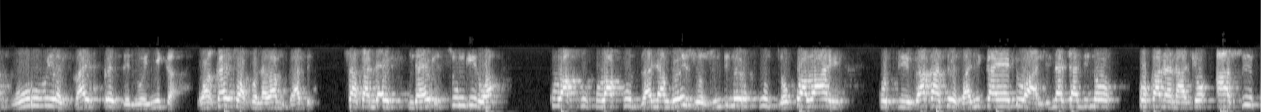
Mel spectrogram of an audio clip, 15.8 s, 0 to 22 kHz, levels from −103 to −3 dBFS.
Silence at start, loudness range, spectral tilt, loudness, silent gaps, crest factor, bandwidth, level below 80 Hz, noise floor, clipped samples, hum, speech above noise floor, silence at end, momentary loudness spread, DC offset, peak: 0 s; 2 LU; -1.5 dB/octave; -15 LUFS; none; 12 dB; 3.8 kHz; -50 dBFS; -74 dBFS; under 0.1%; none; 60 dB; 0.05 s; 7 LU; under 0.1%; -2 dBFS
